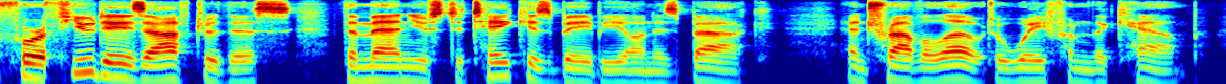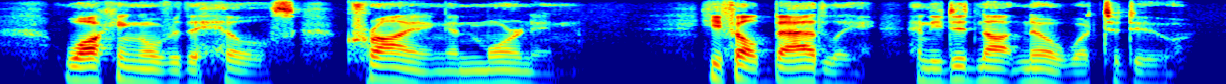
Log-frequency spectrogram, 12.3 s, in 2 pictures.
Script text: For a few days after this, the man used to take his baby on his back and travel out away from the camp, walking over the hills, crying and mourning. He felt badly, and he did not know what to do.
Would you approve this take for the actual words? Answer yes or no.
yes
